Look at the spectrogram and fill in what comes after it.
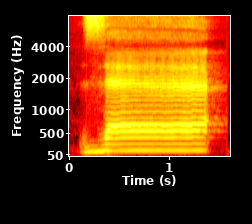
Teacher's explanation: যা হরফটির মাখরাজ আপনারা দেখতে পাচ্ছেন জিহ্বার আগা সামনের নিচের 2 দাঁতের পেট ও আগার সঙ্গে লাগিয়ে উচ্চারিত হয়।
